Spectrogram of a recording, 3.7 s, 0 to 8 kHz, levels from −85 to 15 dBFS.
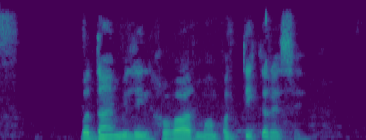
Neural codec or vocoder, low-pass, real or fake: none; 7.2 kHz; real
